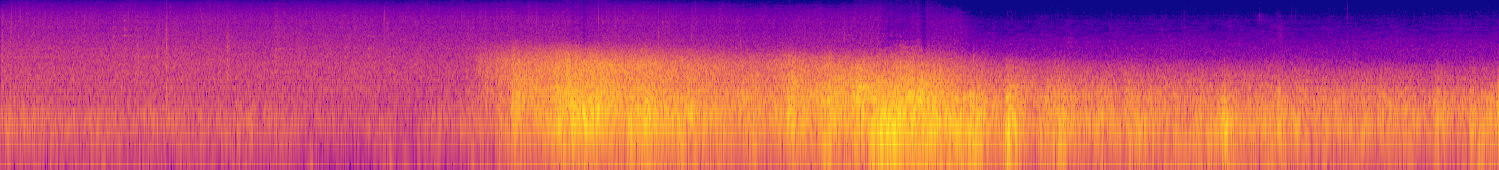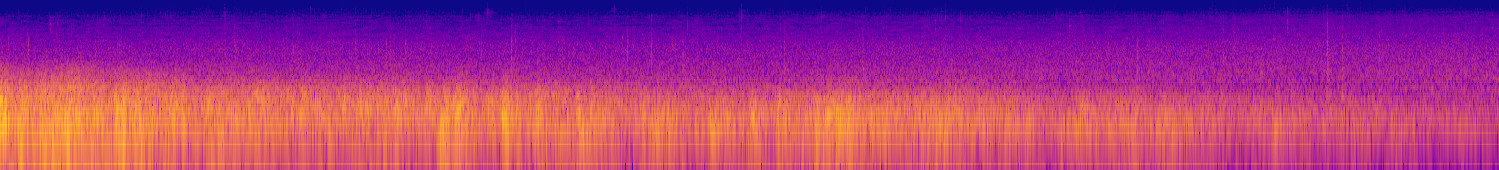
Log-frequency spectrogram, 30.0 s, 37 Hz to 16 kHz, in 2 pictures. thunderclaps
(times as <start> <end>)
4.2 27.1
